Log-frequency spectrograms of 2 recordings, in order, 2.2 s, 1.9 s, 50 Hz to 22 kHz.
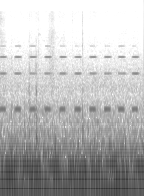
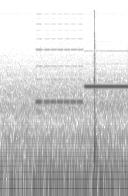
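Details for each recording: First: Ford Galaxy final test after repair (fault B1B53 cleared), engine idling, first gear: front sensor's mid-pitched beeps quicken as obstacle nears, then hold a continuous tone; problem fixed, working properly. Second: Ford Galaxy parking aid with stored fault B1B53: on activation the worn, damaged front speaker gives one quick mid-pitched beep, then a higher steady tone as the system detects a fault and shuts down; ON light flashes. Speaker fault, before repair.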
